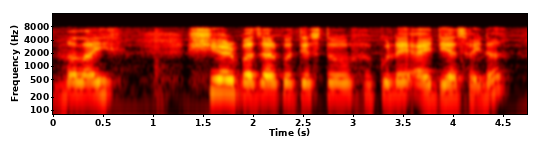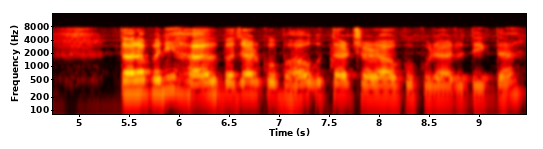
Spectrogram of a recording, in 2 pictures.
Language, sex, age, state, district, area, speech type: Nepali, female, 30-45, West Bengal, Kalimpong, rural, spontaneous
